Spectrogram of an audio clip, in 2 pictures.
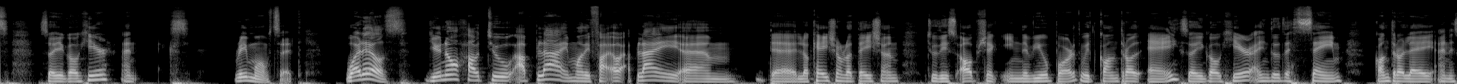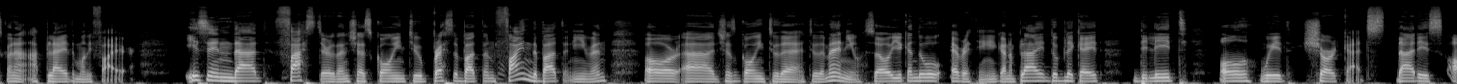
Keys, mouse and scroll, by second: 1.2 x, 4.0 g, 4.5 r, 5.3 g, 10.7 ctrl+a, 14.0 ctrl+a, 18.0 ctrl+z, 21.1-25.5 drag, 25.5 Escape.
